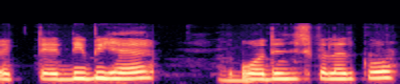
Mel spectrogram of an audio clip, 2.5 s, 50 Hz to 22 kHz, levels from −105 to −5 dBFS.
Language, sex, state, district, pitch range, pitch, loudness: Rajasthani, female, Rajasthan, Churu, 230-260 Hz, 240 Hz, -13 LUFS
